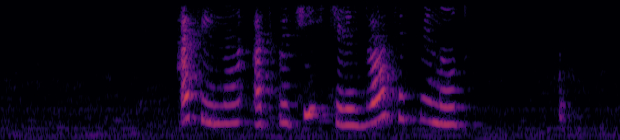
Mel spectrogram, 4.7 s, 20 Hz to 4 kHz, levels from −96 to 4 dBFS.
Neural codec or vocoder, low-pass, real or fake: none; 3.6 kHz; real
